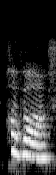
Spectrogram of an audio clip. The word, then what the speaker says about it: Provence: Provence.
